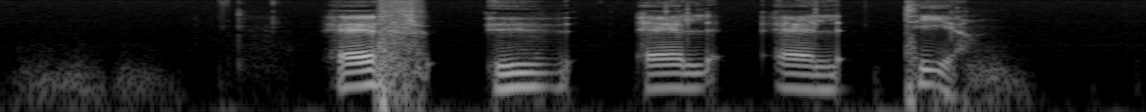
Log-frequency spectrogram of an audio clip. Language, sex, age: Swedish, male, 55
